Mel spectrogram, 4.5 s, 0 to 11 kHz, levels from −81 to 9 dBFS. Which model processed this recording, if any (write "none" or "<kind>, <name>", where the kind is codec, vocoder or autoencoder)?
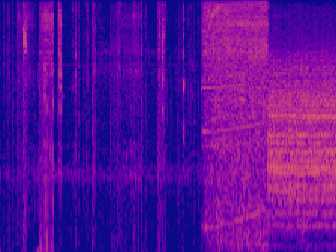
none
